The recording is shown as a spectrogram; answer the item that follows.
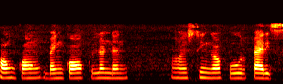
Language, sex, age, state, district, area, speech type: Marathi, female, 18-30, Maharashtra, Akola, rural, spontaneous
